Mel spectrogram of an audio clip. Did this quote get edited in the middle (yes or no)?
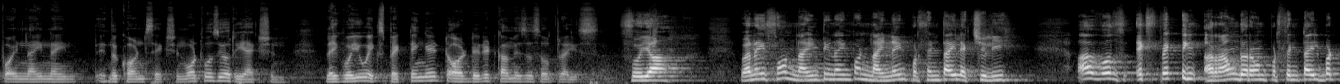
no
